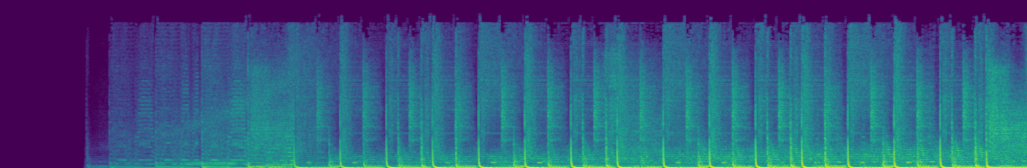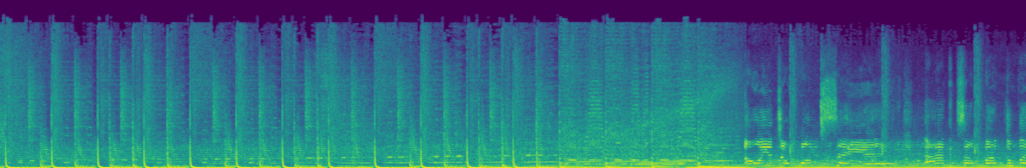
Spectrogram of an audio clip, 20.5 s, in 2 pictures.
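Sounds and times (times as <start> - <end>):
130 bpm music track: 0.9 - 20.5.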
